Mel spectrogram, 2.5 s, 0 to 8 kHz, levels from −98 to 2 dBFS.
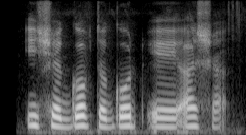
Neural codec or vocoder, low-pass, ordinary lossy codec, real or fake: none; none; none; real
